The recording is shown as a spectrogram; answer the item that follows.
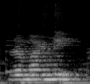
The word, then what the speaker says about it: Ramani: was pronouncing my name Ramani with rolling R. So when she was saying that, I was telling her, you don't need to roll your R for my name, it is only Ramani.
